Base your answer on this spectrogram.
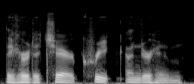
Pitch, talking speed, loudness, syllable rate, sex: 95 Hz, 215 wpm, -18 LUFS, 5.0 syllables/s, male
